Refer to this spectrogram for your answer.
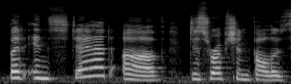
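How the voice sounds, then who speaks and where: On a very clean recording with a silent background, a woman with a fairly high pitch speaks loudly and passionately at a very slow pace. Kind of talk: livestream teaching. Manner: loud, passionate.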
